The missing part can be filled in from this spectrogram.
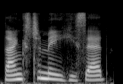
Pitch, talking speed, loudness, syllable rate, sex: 225 Hz, 245 wpm, -17 LUFS, 4.6 syllables/s, female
